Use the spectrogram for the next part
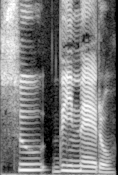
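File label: money, Spanish, female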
